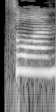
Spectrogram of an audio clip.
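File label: "zuan", Putonghua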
